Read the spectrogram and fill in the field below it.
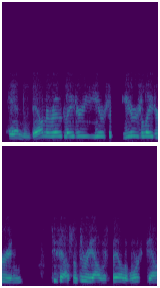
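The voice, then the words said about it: Noticeable regional accent. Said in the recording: “I love your accent.”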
